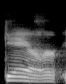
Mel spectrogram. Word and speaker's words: Guerre: I think it's pronounced Gare. It's okay. G-U-E-R-R-E.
